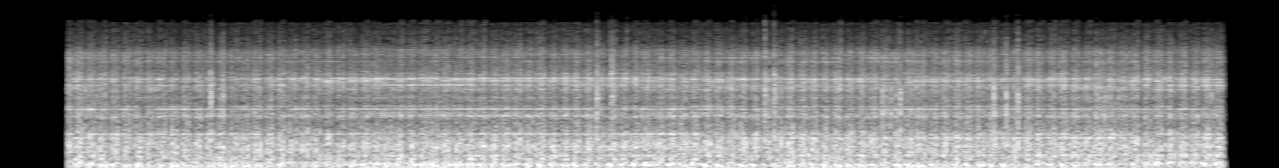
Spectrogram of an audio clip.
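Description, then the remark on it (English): Loud, steady roar of a Chinook helicopter's engines and rotors, recorded on a helmet camera, fills the whole recording, with a few sharp, brief cracks of passing bullets, assessed as PKM machine-gun fire, cutting through the drone. No one speaks. “Those are bullets passing by the Chinook.”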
